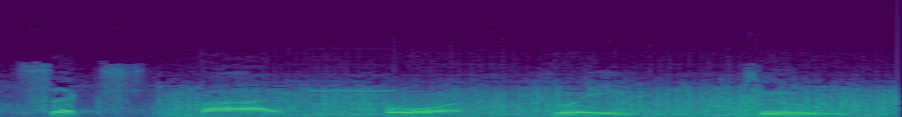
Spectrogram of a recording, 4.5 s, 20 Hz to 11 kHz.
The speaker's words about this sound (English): 10, 9, ignition sequence starts.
